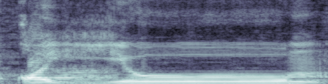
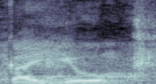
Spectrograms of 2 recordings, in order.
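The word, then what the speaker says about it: قيوم: তাহলে আমরা বলবো আল হাই ইউল, আল হাইয়ুল, qayyum। qayyum। এই শব্দটা আমরা অনেকে বলি কাইয়ুম, তখন উচ্চারণের ভুল হয়ে যাবে।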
